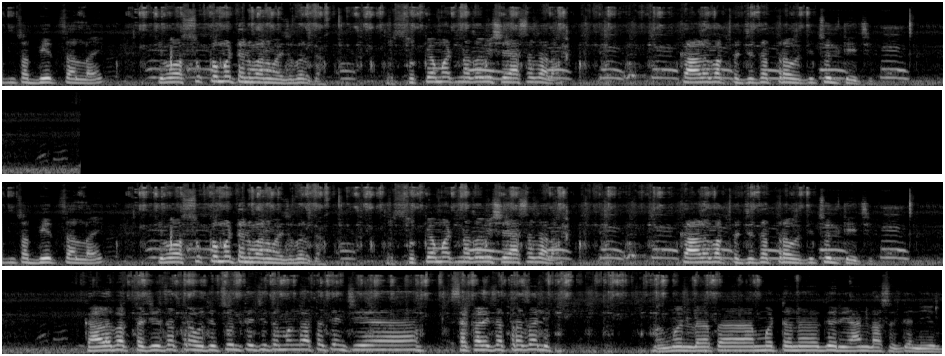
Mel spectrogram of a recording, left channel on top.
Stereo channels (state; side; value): drops out; left; at 10.2 s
